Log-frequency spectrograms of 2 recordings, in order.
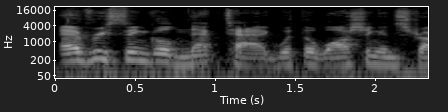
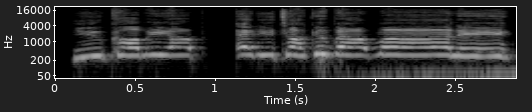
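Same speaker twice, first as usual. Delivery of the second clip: much higher, louder mocking whine; 13 semitones higher, 5 dB louder than usual. Telling coworkers about Ian's call, in a much higher mocking whine. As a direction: ham up a sneering imitation of the caller.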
